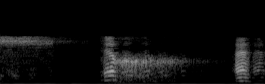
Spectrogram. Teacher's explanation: الخاء مفخمة زي طلع معاه الهواء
